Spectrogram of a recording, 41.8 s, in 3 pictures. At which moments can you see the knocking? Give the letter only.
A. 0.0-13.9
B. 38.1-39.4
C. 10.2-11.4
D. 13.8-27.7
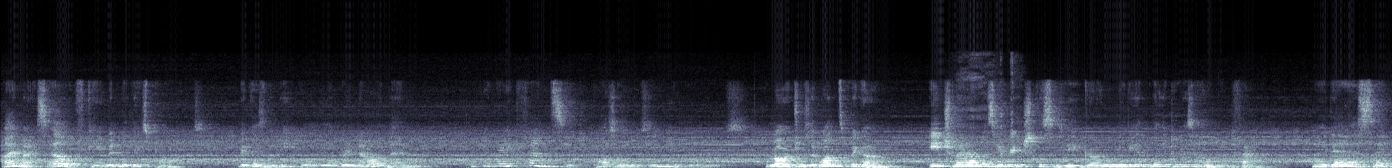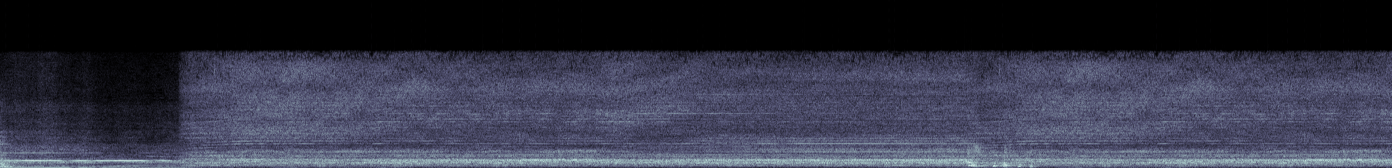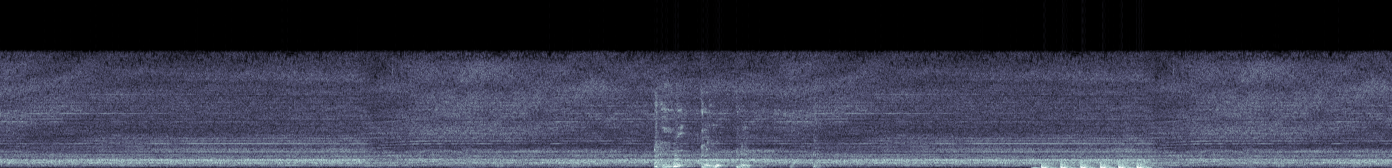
B.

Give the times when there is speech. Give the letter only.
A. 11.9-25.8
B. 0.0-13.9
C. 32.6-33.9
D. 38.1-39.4
B.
